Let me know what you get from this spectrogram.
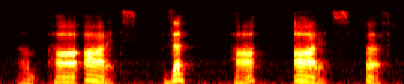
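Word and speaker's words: הָאָרֶץ: Haaretz. This is easier for an English person to say, because the accents on the penult here. Haaretz. The Haaretz. Earth. Haaretz.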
